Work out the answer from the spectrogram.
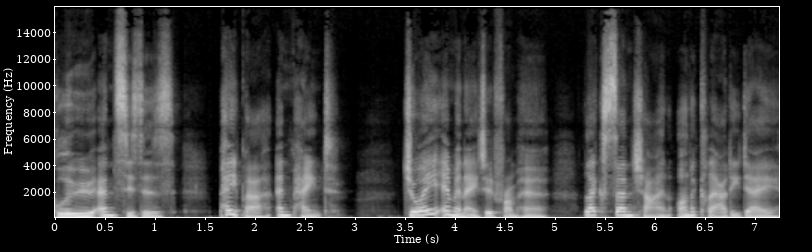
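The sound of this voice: This is an unforced reading voice. Nothing more is measured.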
